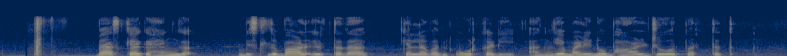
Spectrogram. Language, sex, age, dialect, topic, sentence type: Kannada, female, 18-24, Northeastern, agriculture, statement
